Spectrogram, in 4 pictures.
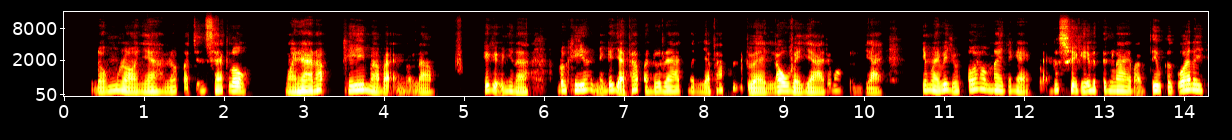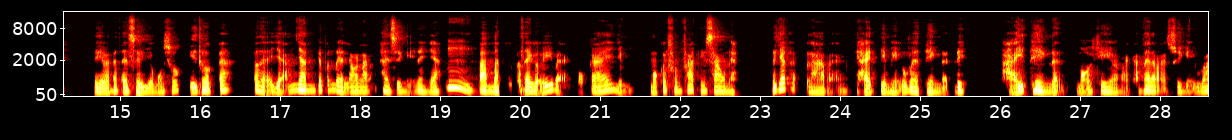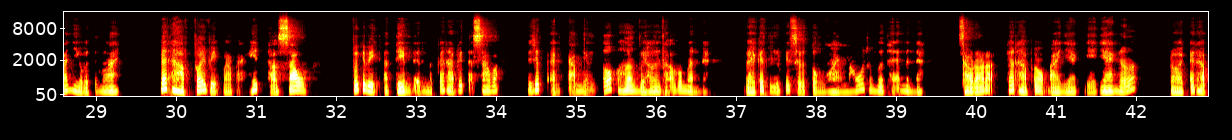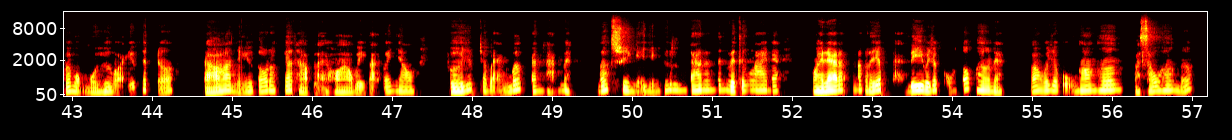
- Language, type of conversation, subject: Vietnamese, advice, Làm sao để tôi bớt suy nghĩ tiêu cực về tương lai?
- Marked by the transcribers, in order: tapping; other background noise; laughing while speaking: "suy nghĩ"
